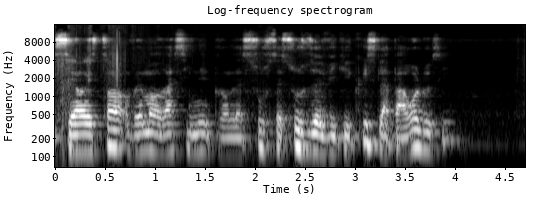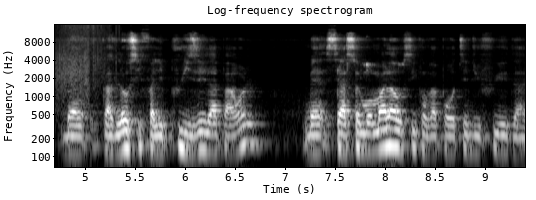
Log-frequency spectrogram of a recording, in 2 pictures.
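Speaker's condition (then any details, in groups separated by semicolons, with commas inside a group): No condition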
